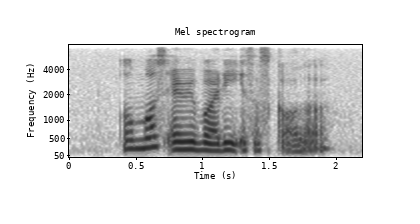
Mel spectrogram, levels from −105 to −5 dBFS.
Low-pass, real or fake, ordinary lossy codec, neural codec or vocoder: 7.2 kHz; fake; none; vocoder, 22.05 kHz, 80 mel bands, Vocos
